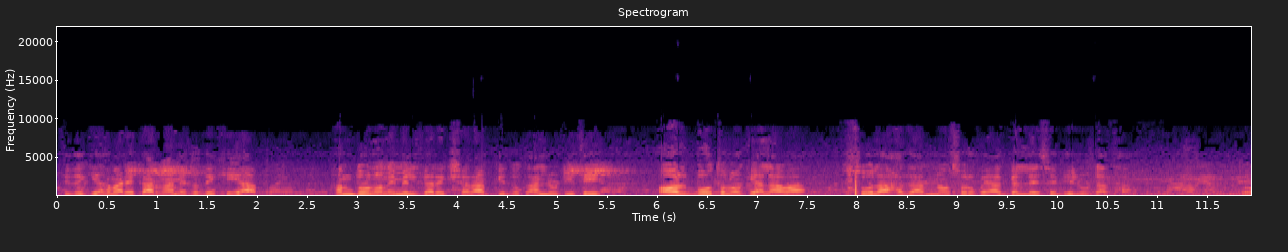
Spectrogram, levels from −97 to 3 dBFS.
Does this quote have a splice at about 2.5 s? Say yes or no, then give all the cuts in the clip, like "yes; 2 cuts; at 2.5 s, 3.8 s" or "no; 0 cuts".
no; 0 cuts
